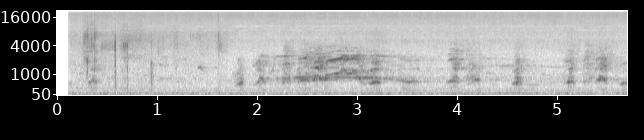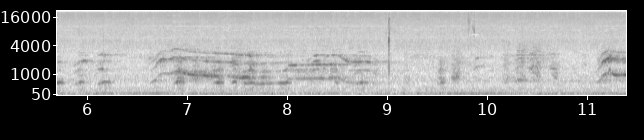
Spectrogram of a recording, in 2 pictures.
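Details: Coyotes in a field give a ragged chorus of high, wavering yips and quavering howls over a low background rumble.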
